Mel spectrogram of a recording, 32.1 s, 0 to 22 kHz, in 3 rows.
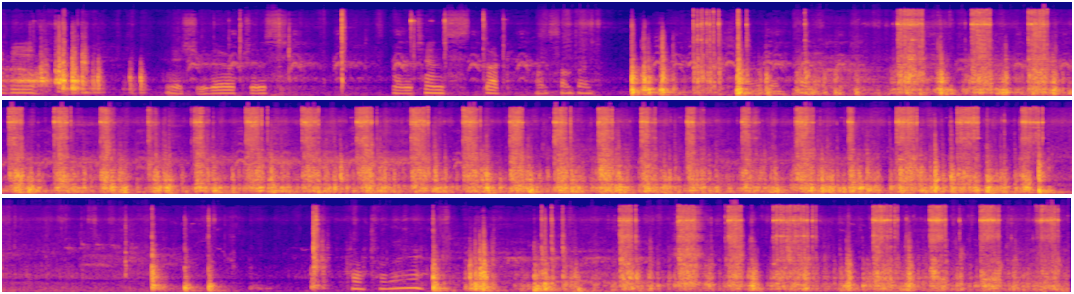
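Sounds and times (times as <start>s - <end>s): socket ratchet clicking: 6.9s - 7.4s, 9.0s - 21.2s, 27.6s - 32.0s.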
